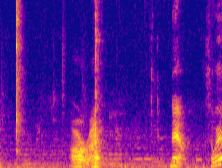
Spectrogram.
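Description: A single sharp snip of hand cutters biting through the wire stem of an artificial flower, about a third of a second in, over background music with a voice in it.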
